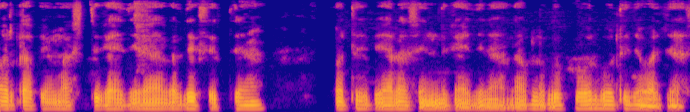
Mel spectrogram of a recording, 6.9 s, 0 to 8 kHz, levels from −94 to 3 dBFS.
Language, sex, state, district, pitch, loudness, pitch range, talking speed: Hindi, male, Bihar, Araria, 100 Hz, -18 LUFS, 95-105 Hz, 225 wpm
